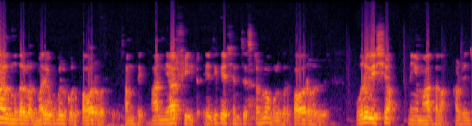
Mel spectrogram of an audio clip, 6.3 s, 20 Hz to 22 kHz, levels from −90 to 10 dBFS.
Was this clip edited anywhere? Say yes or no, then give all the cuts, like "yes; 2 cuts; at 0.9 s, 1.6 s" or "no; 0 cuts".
no; 0 cuts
